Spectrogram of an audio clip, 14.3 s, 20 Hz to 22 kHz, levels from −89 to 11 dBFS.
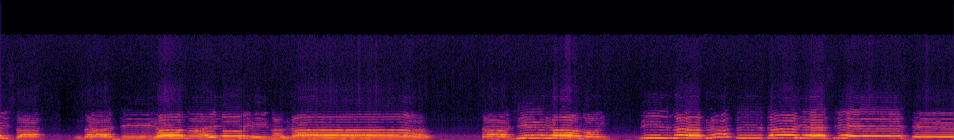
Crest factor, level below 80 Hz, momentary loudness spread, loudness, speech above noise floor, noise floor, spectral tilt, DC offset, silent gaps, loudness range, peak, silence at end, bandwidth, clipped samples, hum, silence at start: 16 dB; -50 dBFS; 13 LU; -18 LUFS; 31 dB; -48 dBFS; -5.5 dB/octave; under 0.1%; none; 3 LU; -2 dBFS; 0 s; 5.2 kHz; under 0.1%; none; 0 s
